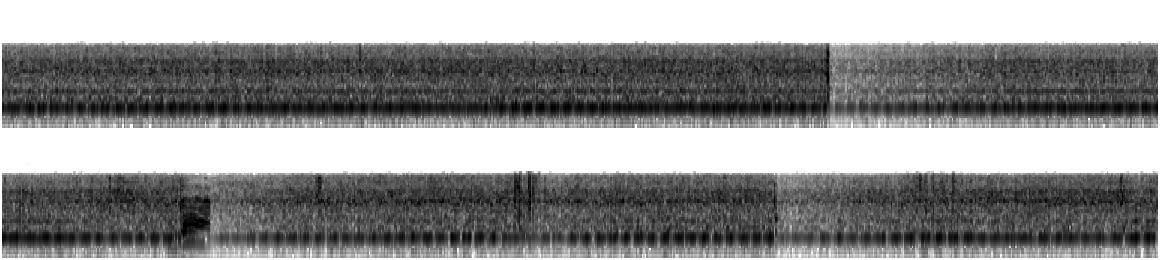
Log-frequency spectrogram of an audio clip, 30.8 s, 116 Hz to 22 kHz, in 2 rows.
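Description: Steady hiss and hum of an open radio voice channel. It drops out briefly twice, and a short warbling tone sounds about 18 seconds in.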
